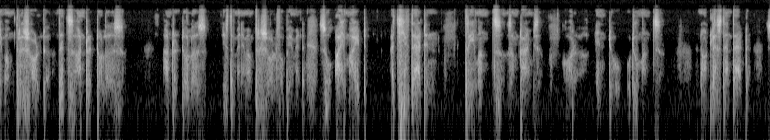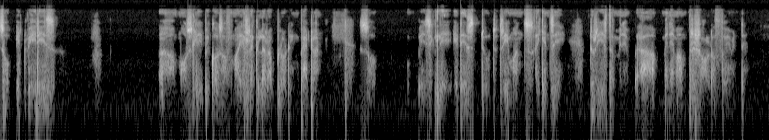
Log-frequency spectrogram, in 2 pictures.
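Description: Close whispered speech, broken by a pause of about two seconds a little past the middle.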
